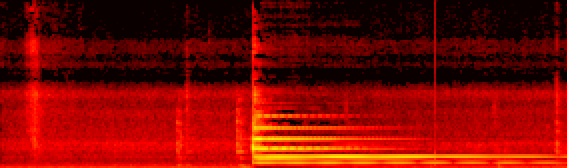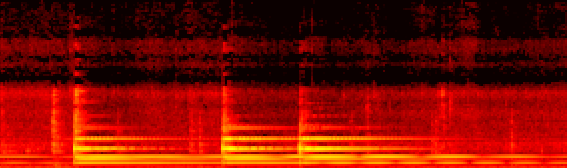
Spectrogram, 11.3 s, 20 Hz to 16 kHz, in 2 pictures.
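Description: Cast-iron floor toy train (Welker and Crosby, 1885) rolling over a hard floor, its iron wheels rumbling steadily. Its bell rings out four times as it goes: once about two and a half seconds in, then three more strikes in the second half. Each strike rings on.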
